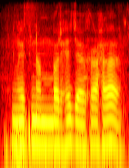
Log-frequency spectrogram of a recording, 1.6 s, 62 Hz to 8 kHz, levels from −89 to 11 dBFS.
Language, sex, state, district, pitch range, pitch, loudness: Chhattisgarhi, male, Chhattisgarh, Sarguja, 115-120 Hz, 120 Hz, -15 LUFS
